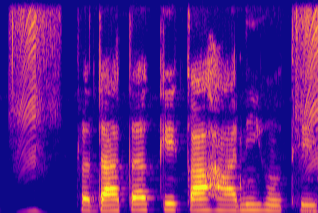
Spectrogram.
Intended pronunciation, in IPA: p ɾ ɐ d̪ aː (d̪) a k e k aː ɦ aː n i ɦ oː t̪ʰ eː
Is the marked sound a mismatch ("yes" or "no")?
yes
